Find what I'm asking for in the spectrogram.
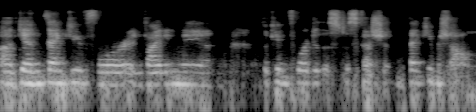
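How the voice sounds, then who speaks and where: A somewhat breathy woman with an American accent, a fairly high pitch and a dark, mellow tone, monotone and flat in intonation, with big swings in loudness at a fairly quick pace. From Tidewater area, Virginia. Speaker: real estate attorney. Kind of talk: panel discussion.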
